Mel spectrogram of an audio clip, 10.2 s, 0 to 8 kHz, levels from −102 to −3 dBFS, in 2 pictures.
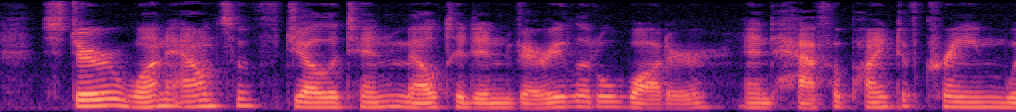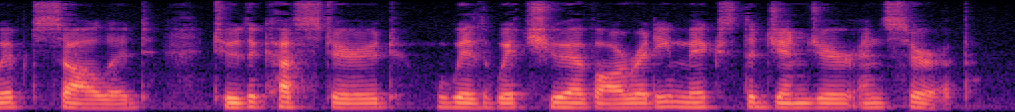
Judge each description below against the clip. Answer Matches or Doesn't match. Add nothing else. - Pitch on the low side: Matches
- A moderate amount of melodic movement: Doesn't match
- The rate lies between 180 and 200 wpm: Matches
